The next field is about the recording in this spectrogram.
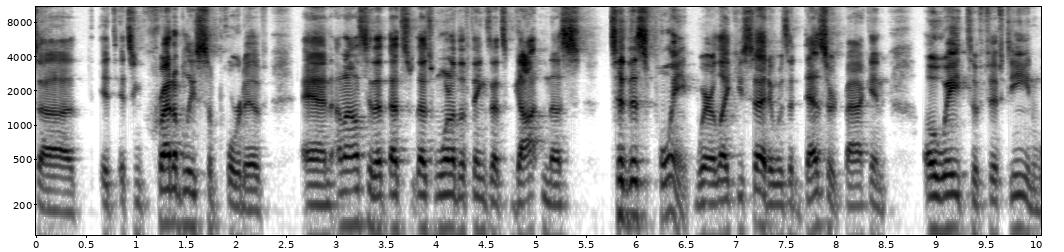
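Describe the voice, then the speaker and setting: A middle-aged man who creates fiction podcasts, talking earnestly as an interview guest and often restarting his sentences. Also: lowish voice. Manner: earnest, with frequent restarts and repeated words. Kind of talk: conversational interview answers.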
